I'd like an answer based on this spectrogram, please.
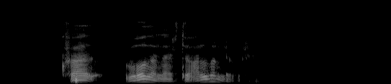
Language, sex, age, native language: Icelandic, male, 20-29, Icelandic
